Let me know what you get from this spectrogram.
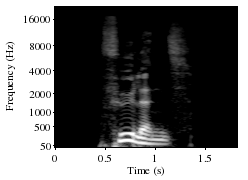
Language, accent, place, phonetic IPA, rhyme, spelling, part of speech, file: German, Germany, Berlin, [ˈfyːləns], -yːləns, Fühlens, noun, De-Fühlens.ogg
- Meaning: genitive singular of Fühlen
